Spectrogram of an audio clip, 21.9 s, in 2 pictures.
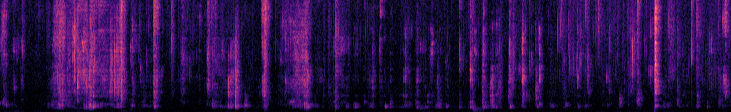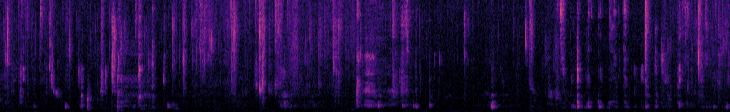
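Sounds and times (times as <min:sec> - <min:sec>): wet chewing and lip smacking: 0:00.0 - 0:21.9.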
